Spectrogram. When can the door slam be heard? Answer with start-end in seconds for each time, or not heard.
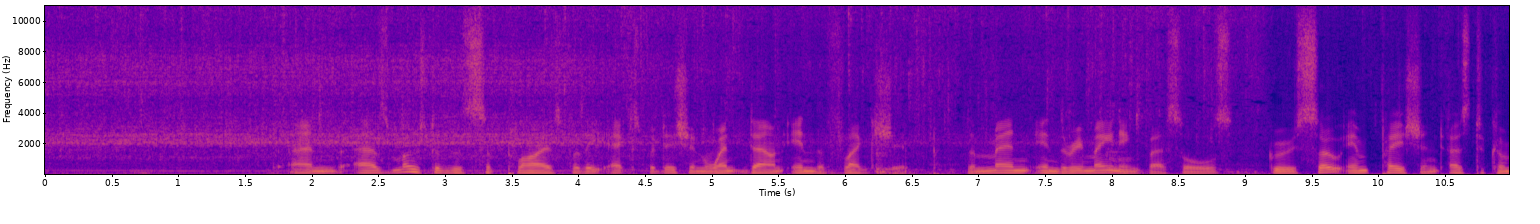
not heard.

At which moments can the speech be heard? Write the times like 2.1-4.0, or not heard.
1.6-10.9.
